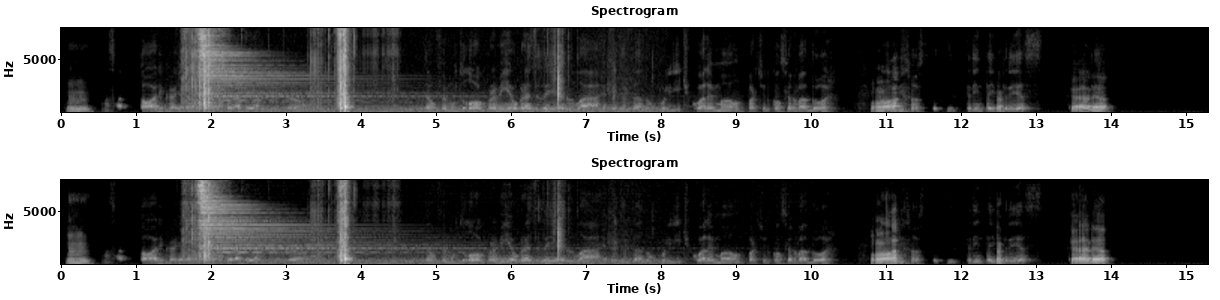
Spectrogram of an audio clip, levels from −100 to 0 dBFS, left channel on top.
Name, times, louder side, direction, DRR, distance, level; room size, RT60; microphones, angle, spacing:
voice 1, 0.6-3.6 4.6-10.3 11.0-11.4 11.8-12.9 13.8-13.9, left 2 dB, 75° left, 0.8 m, -50 dB
Crack, 1.2-8.1, left 4 dB, 40° left, 0.4 m, -37 dB
Gong, 1.8-4.9, right 2 dB, 15° right, 0.7 m, -39 dB
voice 2, 10.8-11.2 12.5-12.6 13.5-13.9, right 4 dB, 60° right, 0.6 m, -37 dB
2.8 x 2.4 x 2.2 m
head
